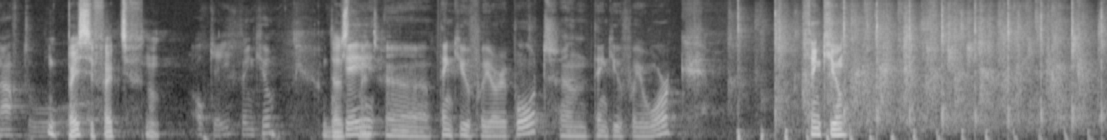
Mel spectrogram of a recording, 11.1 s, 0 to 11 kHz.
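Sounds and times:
audience applauding: 7.3 - 11.0.

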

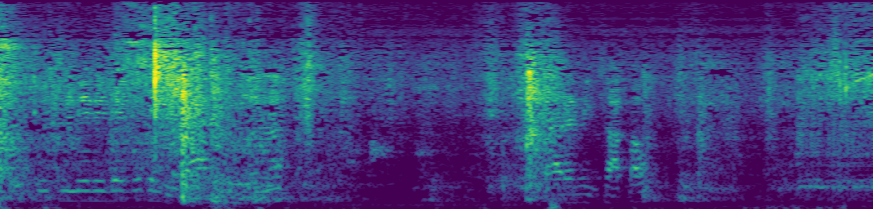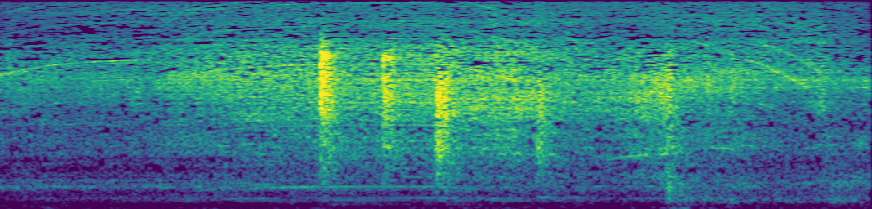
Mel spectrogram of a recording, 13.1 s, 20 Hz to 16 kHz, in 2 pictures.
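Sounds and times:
small motor humming: 5.9 - 13.0.

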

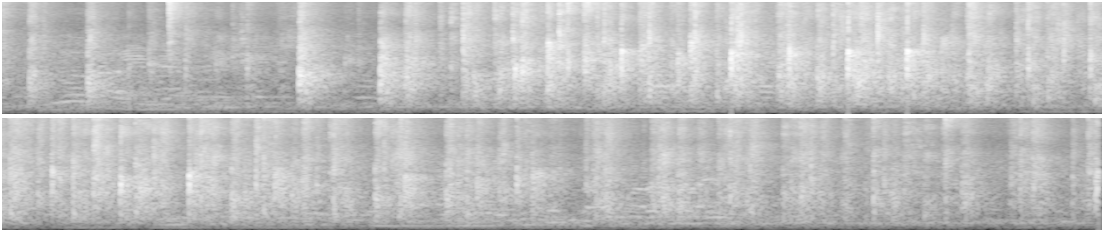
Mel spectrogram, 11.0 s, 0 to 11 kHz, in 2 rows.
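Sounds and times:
scattered hand clapping: 0.0 - 11.0.

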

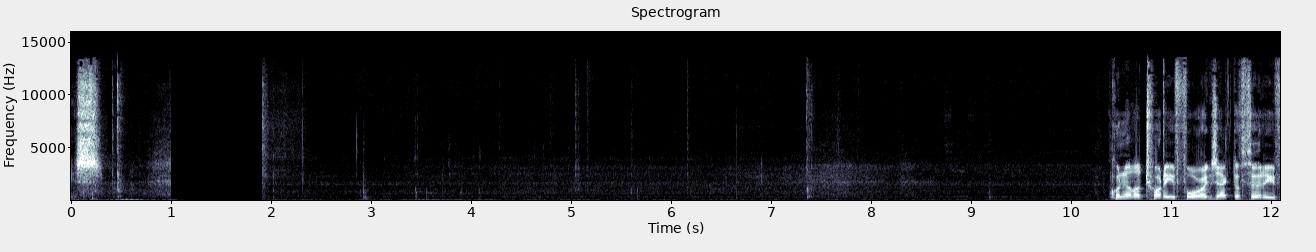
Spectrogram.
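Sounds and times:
commentator's voice: 10.4 - 12.0.

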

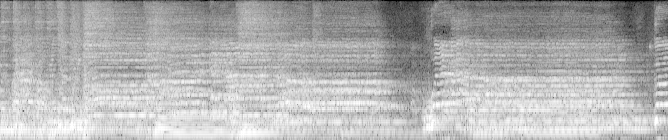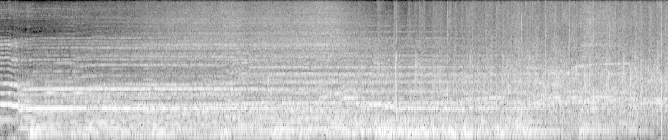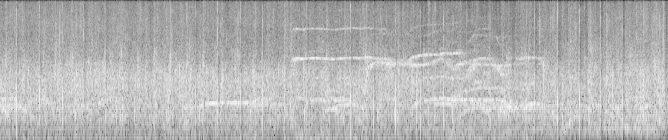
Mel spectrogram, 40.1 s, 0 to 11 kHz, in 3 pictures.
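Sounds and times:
choir and band holding chord: 0.0 - 13.0, 13.8 - 26.1
audience applause: 19.8 - 40.0.

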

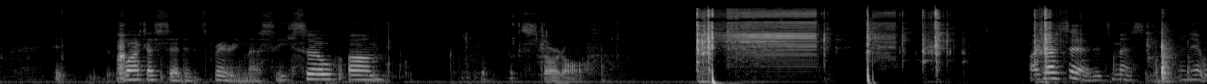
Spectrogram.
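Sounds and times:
electric coil buzzing: 7.0 - 9.1.

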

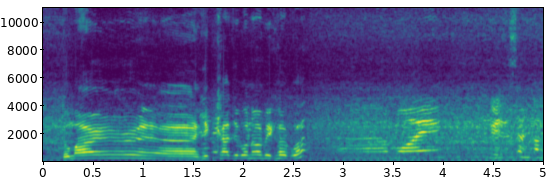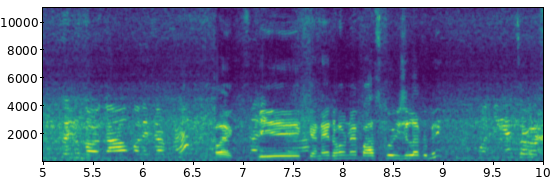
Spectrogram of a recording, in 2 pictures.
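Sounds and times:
low pulsing mechanical hum: 0.0 - 10.0
voices talking: 0.1 - 10.0.

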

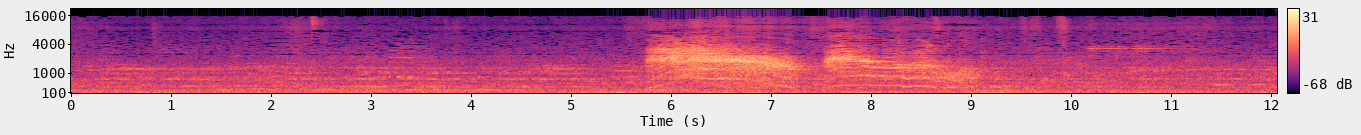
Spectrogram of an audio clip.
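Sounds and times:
cats yowling: 5.7 - 9.2.

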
